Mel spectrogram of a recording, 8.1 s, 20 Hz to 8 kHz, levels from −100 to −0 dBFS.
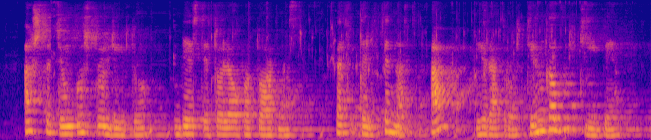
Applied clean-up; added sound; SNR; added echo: neural separator model SepFormer DNS4.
